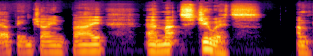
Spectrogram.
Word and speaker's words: Stuertz: series and today I've been joined by Matt Stewart's I'm pronouncing that correct arrhyit of um human.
